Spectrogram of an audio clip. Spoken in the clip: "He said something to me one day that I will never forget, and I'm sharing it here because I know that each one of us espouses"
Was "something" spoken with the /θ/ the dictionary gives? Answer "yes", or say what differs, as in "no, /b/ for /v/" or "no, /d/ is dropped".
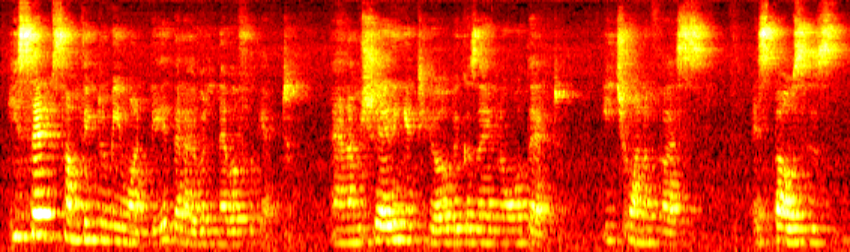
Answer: no, /t/ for /θ/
